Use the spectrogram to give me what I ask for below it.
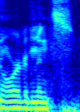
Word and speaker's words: ornaments: there's no d in ornaments there's no d in ornaments and he said he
